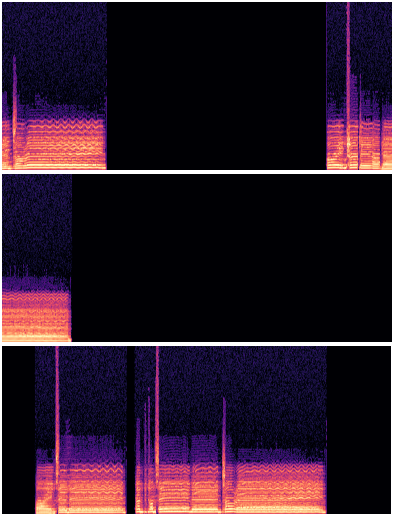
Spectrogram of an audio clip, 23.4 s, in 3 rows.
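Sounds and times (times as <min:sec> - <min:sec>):
bass voice singing in SATB choral arrangement: 0:00.0 - 0:02.1, 0:06.5 - 0:09.2, 0:16.3 - 0:22.1.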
